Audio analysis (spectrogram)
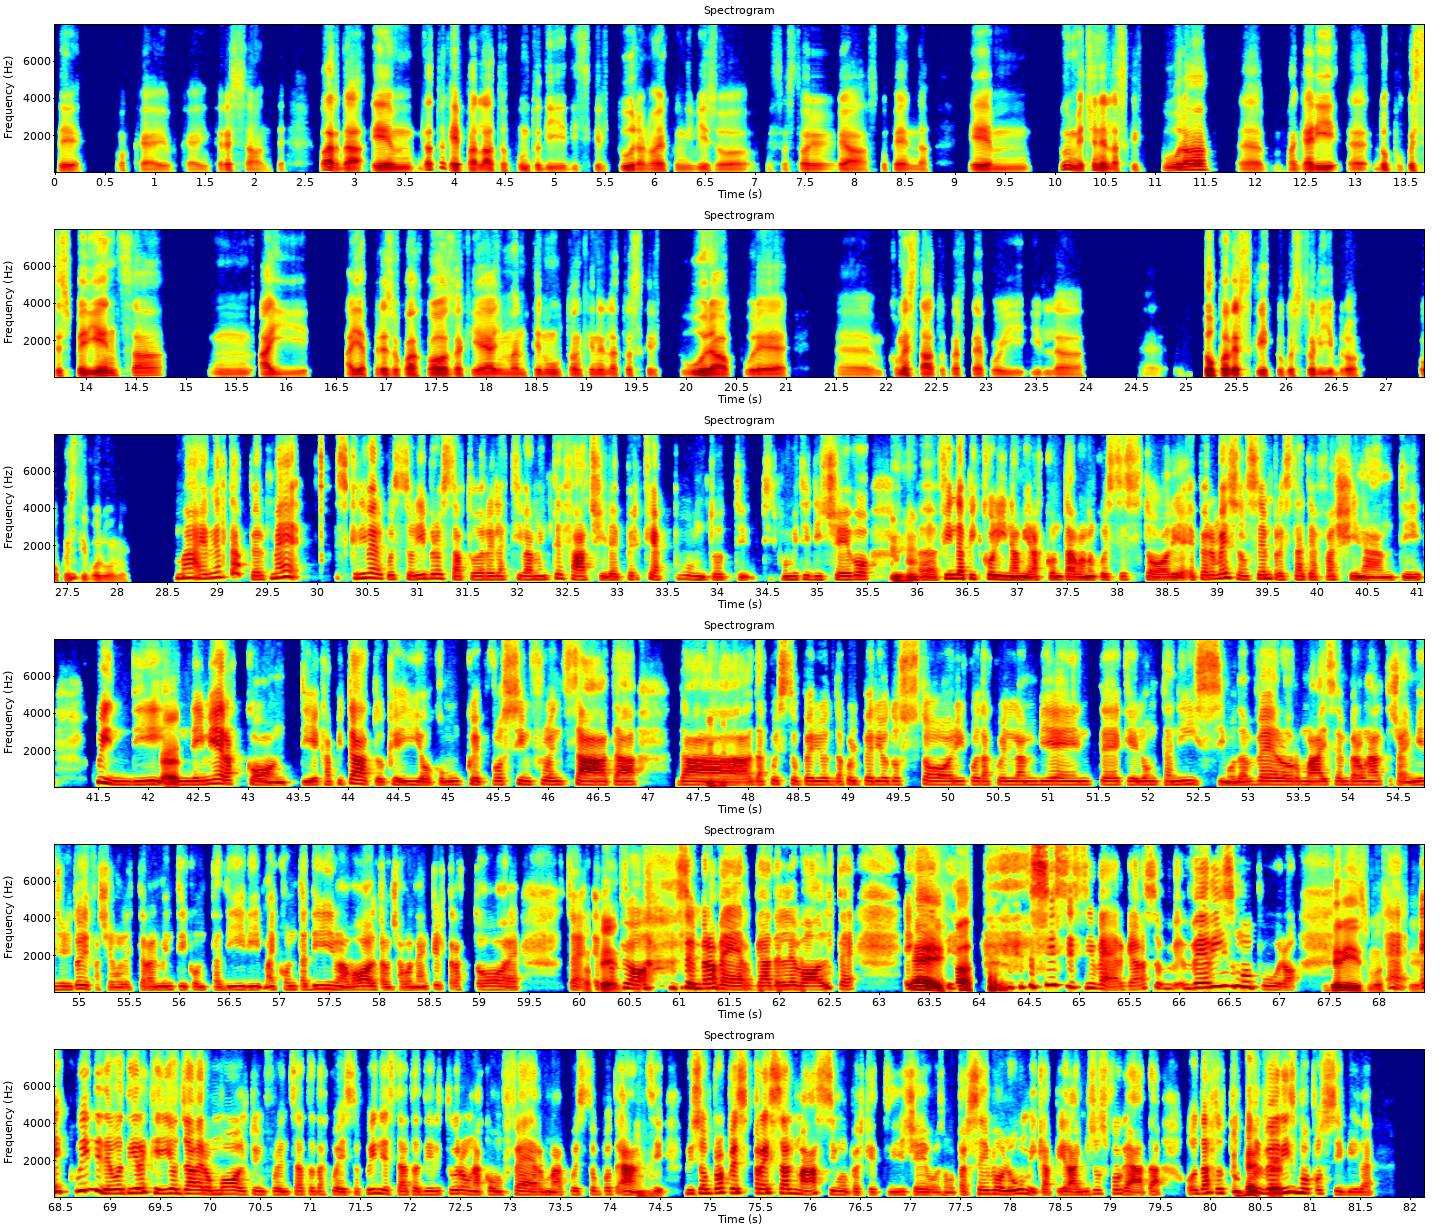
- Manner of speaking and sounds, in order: lip smack; tapping; "cioè" said as "ceh"; other background noise; "cioè" said as "ceh"; "proprio" said as "propio"; laughing while speaking: "sembra"; chuckle
- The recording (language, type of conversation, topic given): Italian, podcast, Come si tramandano nella tua famiglia i ricordi della migrazione?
